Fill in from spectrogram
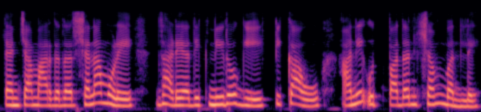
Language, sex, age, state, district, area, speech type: Marathi, female, 30-45, Maharashtra, Nashik, urban, spontaneous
